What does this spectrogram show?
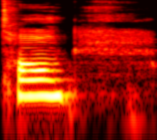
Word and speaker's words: Tan: tall now so the in textbook it says 10 but it's actually French so it's pronounced tong now so Paul Broca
